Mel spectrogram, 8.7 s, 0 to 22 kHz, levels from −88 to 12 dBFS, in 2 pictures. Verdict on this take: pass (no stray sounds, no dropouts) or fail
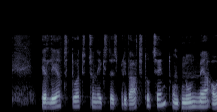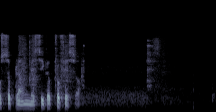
pass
